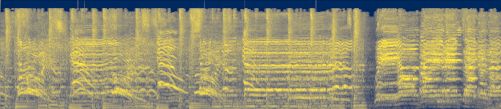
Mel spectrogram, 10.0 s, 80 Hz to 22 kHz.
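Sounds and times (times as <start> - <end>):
band playing: 0.0 - 7.5
group of voices singing: 0.0 - 10.0.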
